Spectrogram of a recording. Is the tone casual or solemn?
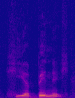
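solemn. It is said in a solemn, devoted tone. The speaker is offering himself fully in service. The speaker calls it right. "Das bedeutet, ich stehe zu deinen Diensten"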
